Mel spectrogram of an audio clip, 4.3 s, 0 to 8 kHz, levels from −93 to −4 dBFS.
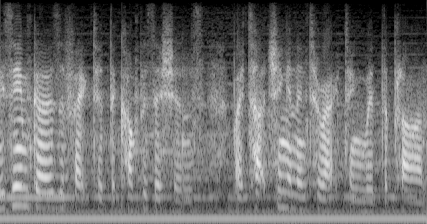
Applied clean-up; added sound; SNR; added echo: none; none; none; none.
